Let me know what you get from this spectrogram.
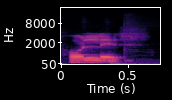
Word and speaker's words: Holeš: Tomáš Holeš, Holeš, is it pronounced Holeš or Holeš? – Holeš. – Yeah, Holeš.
